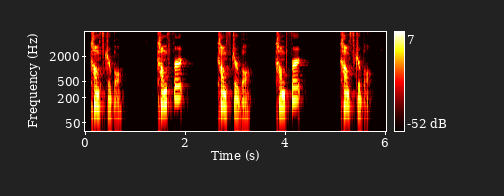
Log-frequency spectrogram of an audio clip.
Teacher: we just skip that vowel and go right from the F to the T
